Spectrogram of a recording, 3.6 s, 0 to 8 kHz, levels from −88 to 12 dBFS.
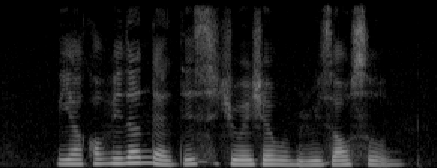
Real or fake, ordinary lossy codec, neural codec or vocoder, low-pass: real; none; none; none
